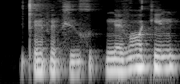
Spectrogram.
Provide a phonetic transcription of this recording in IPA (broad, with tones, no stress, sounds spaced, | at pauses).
tʼ ɛ̃ː˧ f ɛ̃˩ f xʲ uː˧ x | ŋ ɛ˧ v ɔː˥ kʲ ɛ̃˥ ŋ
